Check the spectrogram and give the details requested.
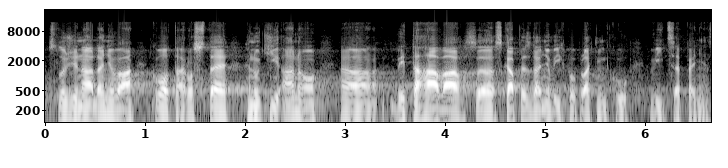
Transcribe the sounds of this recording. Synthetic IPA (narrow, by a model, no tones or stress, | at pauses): slo̞ʒɪnaːdaɲo̞vaːkvo̞ːt̪aɾo̞st̪ɛhnuciːʔano̞ | vɪt̪aɦaːvaːskapɛzdaɲo̞viːxpoplat̪ɲiːkuː | viːt͡sɛpɛɲɛs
